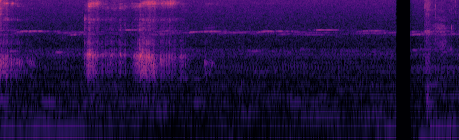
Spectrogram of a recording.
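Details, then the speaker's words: Teaching abdominal auscultation recording, very quiet with only a couple of faint, brief gurgles: hypoactive bowel sounds (hypoperistalsis). "Así los sonidos hiperactivos, donde hay incremento de la actividad intestinal, y los sonidos hipoactivos o hipoperistalsis suena así."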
